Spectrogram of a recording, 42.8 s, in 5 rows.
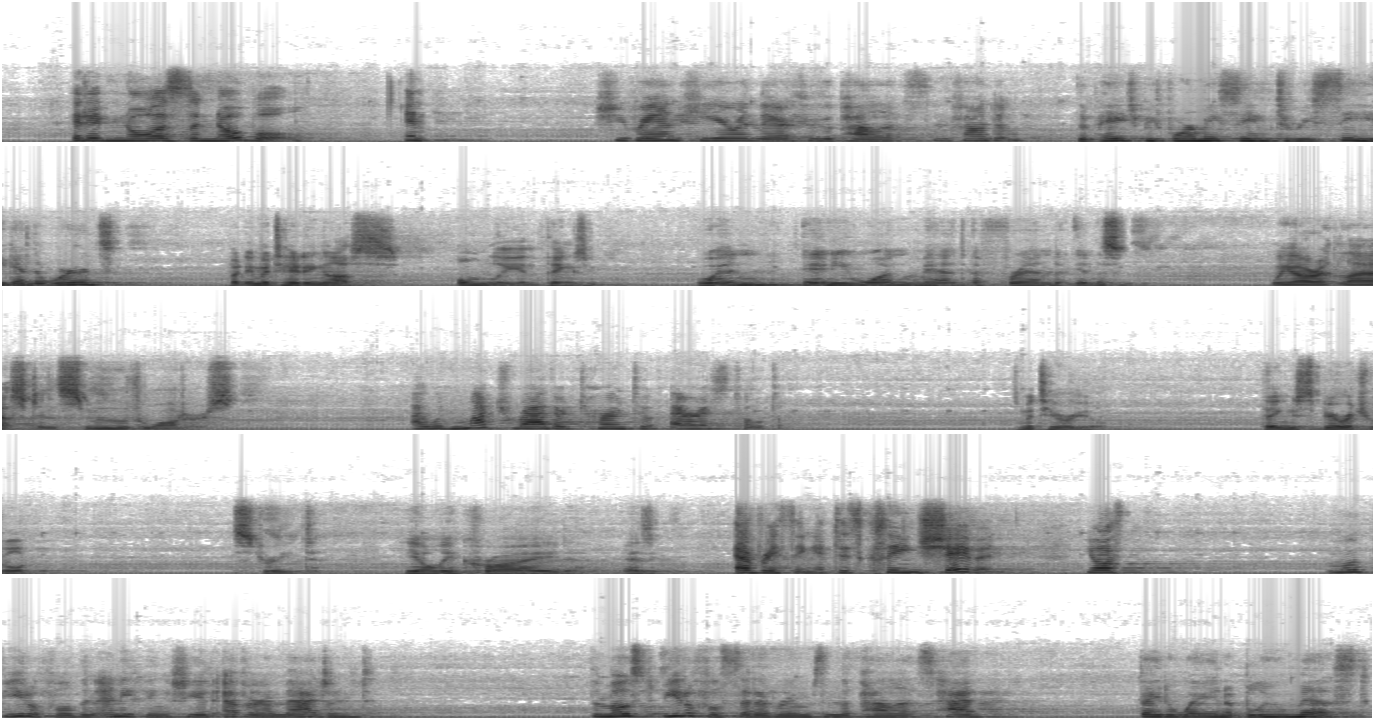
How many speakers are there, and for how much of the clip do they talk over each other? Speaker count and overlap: seven, no overlap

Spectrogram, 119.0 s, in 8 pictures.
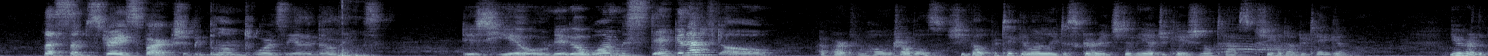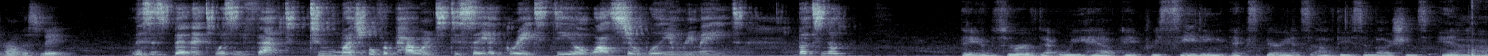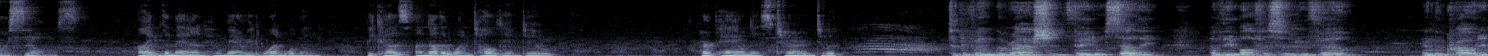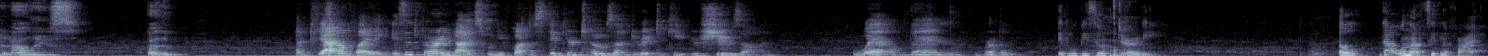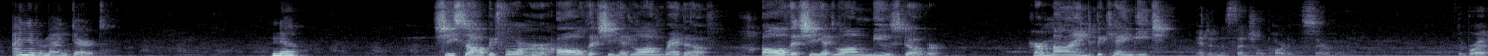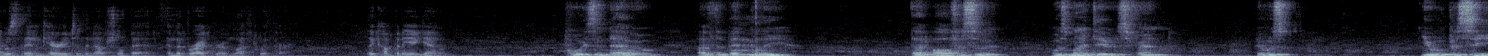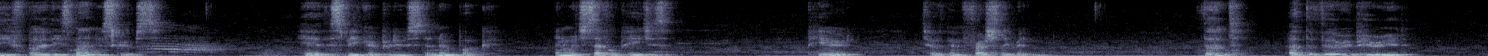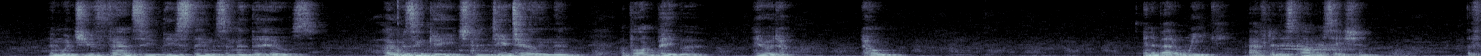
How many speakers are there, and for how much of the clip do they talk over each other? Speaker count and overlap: ten, no overlap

